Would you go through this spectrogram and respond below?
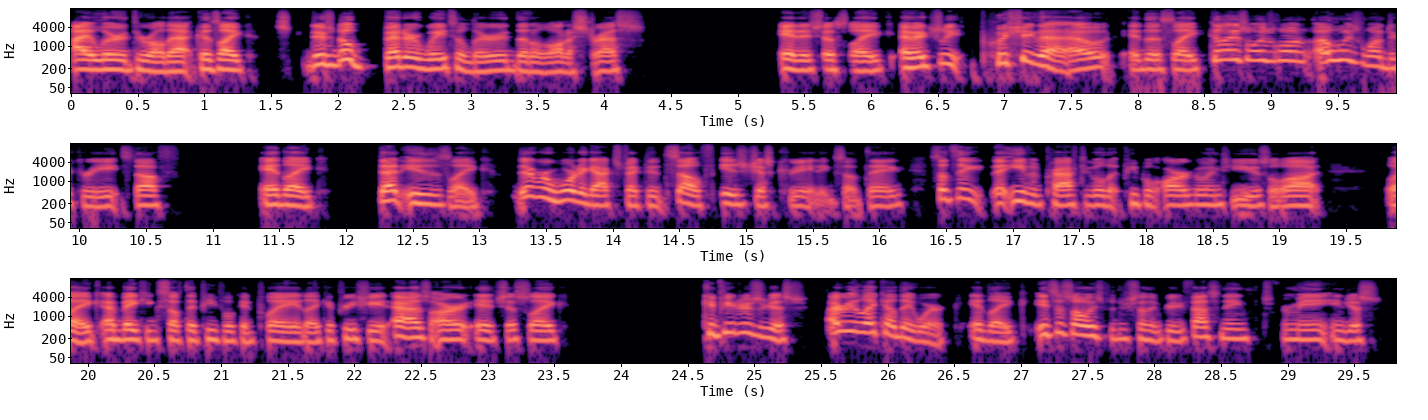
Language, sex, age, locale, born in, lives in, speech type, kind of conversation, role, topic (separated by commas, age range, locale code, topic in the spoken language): English, female, 20-24, en-US, United States, United States, conversation, unstructured, none, What makes a job feel rewarding to you?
